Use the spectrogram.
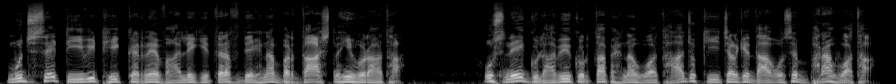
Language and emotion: Urdu, disgusted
